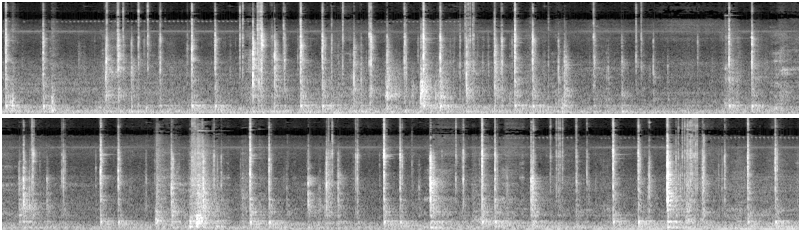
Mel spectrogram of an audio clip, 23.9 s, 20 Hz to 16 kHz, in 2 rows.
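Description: Ratcheting torque wrench clicking in quick irregular runs as bolts on a cast-iron tractor lift cover are run down and torqued to 30 foot-pounds, with a few louder clicks among them.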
